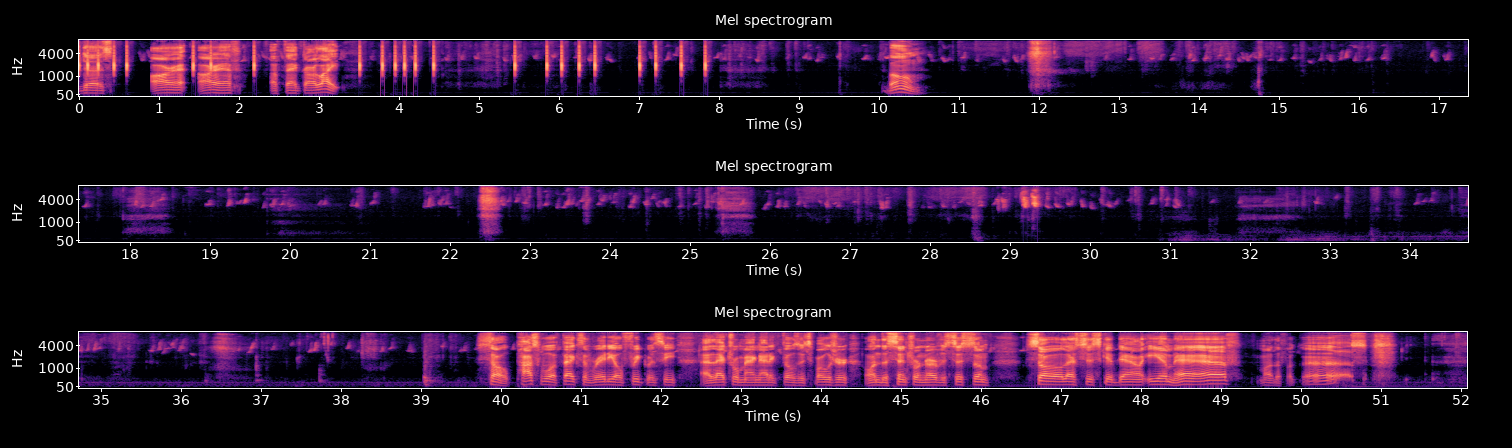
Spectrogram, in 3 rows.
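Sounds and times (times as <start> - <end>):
sharp clicks: 0.0 - 2.5, 3.5 - 4.6, 5.4 - 8.0
small bird chirps: 0.0 - 50.9.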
